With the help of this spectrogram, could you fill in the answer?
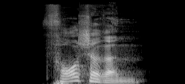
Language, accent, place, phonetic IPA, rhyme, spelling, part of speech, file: German, Germany, Berlin, [ˈfɔʁʃəʁəm], -ɔʁʃəʁəm, forscherem, adjective, De-forscherem.ogg
- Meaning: strong dative masculine/neuter singular comparative degree of forsch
